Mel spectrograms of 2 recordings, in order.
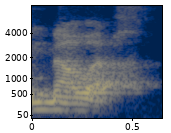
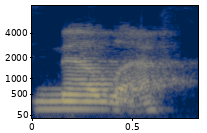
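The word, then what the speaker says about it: מלך: So it's melech. It's not really melech. It's melech is the correct pronunciation because then you're putting the emphasis on the right syllable when you do it that way.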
